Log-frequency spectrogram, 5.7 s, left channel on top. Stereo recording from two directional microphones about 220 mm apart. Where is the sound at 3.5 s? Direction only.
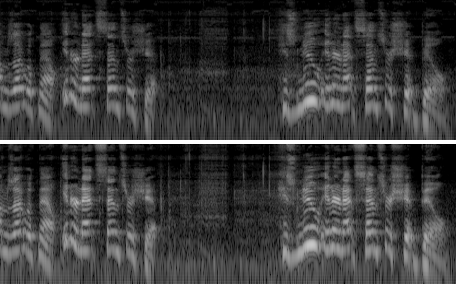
30° right (ahead or behind).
